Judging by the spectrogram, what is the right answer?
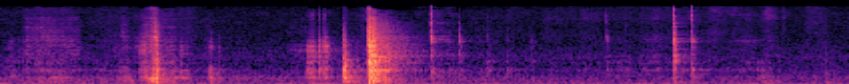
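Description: Knocks and clicks from working a plastic knitting loom with a loom hook: one knock about a second in, a louder cluster about two seconds in, and two short clicks just after four seconds.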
